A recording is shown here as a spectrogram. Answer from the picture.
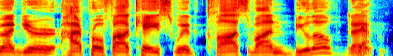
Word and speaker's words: Klaus von Bülow: Okay, then 1984, you had your high-profile case with Klaus von Bülow. Did I pronounce it right?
